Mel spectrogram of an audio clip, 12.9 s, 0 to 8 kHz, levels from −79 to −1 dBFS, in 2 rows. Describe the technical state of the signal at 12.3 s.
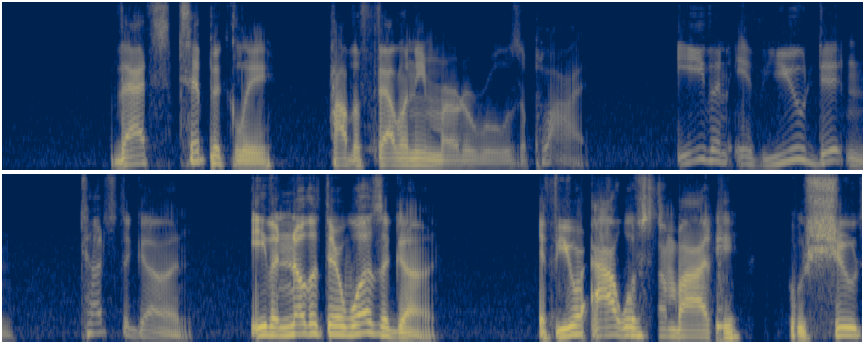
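At 12.3 s the audio is in a stretch of repeated packet loss (robotic sound), 11.75 to 12.44 s. Five closely spaced gaps, the longest 77 ms, are patched by extending the previous sound. That makes the speech choppy, with pieces missing, unlike a single isolated dropout.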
